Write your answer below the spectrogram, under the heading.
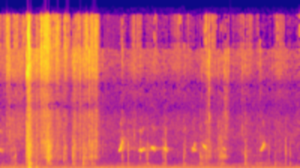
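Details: A handful of short high peeps from chicken chicks, scattered across the second half, over a noisy rumbling background with a brief rustle at the start.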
